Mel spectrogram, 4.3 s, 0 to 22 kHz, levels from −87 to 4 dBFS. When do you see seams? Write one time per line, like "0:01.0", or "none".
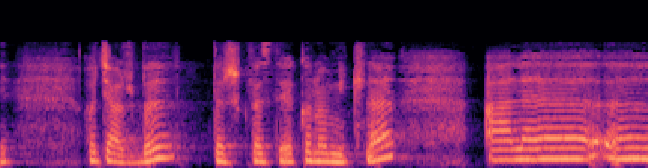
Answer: none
